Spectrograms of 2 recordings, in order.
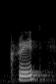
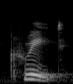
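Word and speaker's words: great: Pronunciation টিপ, আমরা অনেকেই বলি গ্রেট, গ্রেট, কিন্তু সঠিক উচ্চারণটা গ্রেট। এরপর ছোট্ট করে একটা ই সাউন্ড আছে, এই, এই, গ্রেট, গ্রেট।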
